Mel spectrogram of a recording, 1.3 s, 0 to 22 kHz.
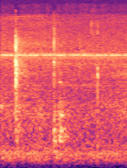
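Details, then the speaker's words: Hitachi TV on power-up: four sharp clicks about every 0.4 seconds over faint high whine, standby light goes off but set never turns on; power-up fault, cause unknown. "now the standby light goes off and wait for it see nothing doesn't do anything it's like it wants to just wait"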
